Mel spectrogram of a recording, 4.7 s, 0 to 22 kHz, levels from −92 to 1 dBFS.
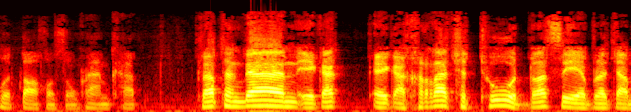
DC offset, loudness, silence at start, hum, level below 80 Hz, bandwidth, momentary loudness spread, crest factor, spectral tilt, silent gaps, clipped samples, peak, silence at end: under 0.1%; -15 LUFS; 0 s; none; -56 dBFS; 15.5 kHz; 21 LU; 16 dB; -4 dB/octave; none; under 0.1%; 0 dBFS; 0 s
